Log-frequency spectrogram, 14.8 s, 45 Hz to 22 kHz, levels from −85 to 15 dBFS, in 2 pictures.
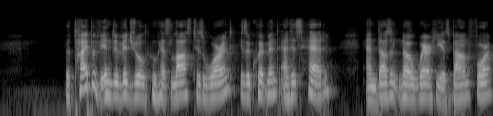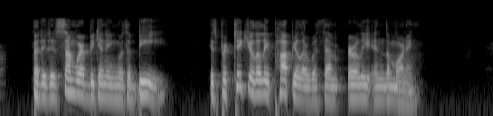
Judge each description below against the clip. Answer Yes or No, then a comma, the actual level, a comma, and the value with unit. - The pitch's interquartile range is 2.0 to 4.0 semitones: Yes, average, 3.0 semitones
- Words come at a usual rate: Yes, average, 160 wpm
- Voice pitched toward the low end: Yes, low, 130 Hz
